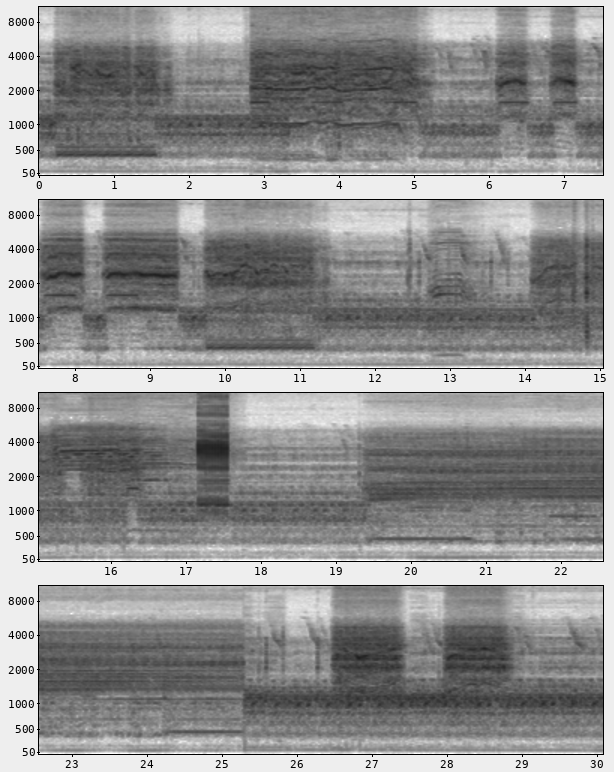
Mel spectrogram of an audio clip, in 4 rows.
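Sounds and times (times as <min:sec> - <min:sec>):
small electric motors whirring: 0:00.0 - 0:17.9, 0:18.8 - 0:29.8
brief steady tones: 0:12.7 - 0:13.6.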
